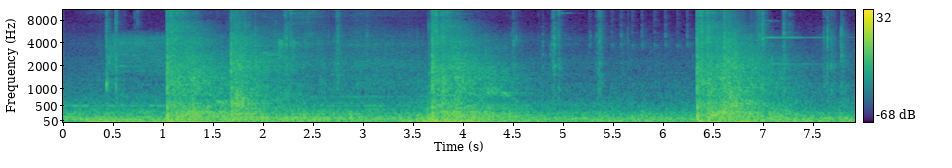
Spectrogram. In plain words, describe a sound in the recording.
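Gunshots boom from a game, sharp and echoing.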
